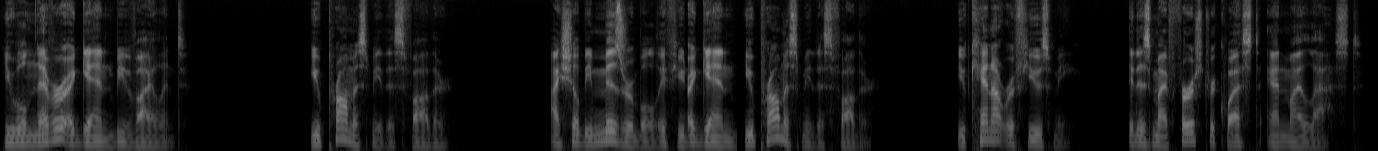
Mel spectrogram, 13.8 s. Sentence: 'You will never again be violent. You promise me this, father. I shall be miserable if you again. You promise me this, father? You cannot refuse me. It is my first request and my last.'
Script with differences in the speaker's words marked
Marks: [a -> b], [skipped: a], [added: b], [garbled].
'You will never again be violent. You promise me this, father. I shall be miserable if you again. You promise me this, father? You cannot refuse me. It is my first request and my last.'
